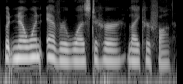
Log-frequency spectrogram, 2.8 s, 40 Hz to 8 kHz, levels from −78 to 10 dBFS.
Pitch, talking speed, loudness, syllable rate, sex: 180 Hz, 220 wpm, -17 LUFS, 5.4 syllables/s, female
